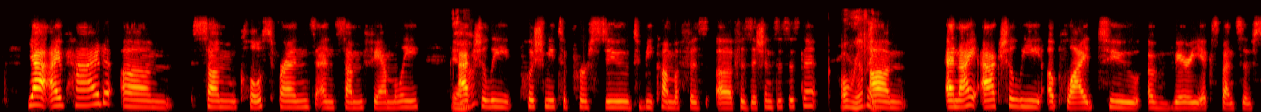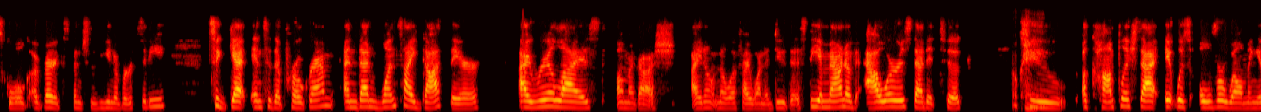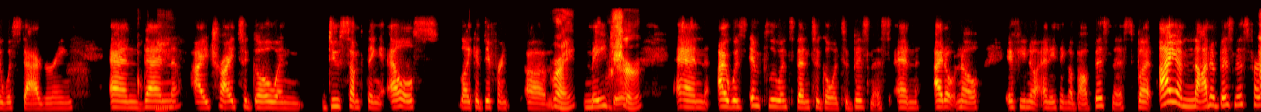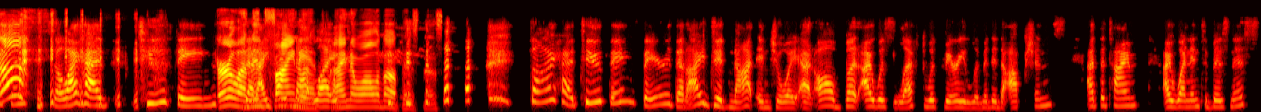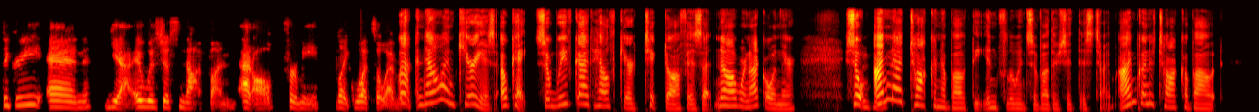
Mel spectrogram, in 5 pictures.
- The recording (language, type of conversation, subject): English, unstructured, Have you ever felt pressured to pursue someone else’s dream instead of your own?
- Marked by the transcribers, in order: other background noise; tapping; laugh; laugh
